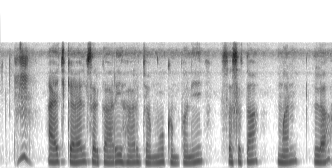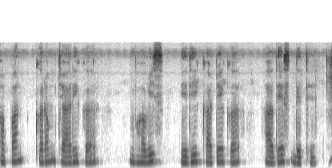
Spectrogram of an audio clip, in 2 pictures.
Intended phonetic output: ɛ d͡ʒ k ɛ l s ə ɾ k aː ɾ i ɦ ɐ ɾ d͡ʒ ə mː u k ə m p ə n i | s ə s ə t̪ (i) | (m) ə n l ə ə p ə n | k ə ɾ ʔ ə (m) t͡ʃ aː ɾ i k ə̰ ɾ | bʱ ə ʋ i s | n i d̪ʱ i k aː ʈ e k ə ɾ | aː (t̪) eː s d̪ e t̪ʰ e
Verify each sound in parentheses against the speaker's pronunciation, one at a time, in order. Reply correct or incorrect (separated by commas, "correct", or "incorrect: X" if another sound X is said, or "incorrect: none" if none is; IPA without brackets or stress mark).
incorrect: a, correct, correct, incorrect: d̪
